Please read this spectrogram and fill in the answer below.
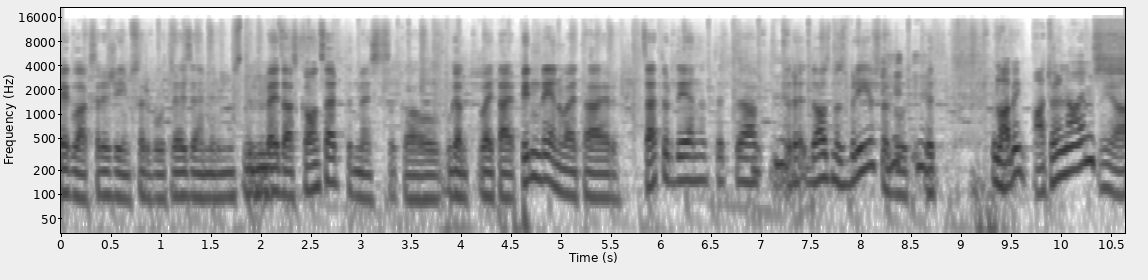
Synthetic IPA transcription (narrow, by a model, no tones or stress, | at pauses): iɛɡlˠɑːksɾɛʒiːmsʋaɾbuːt̪ɾɛjzɛːmiɾmumst̪ad̪bɛjd̪zaːskɔnt̪sɛɾt̪t̪ad̪meːssakoːɡanvajt̪aːiɾpiɾmd̪iɛnvajt̪aːiɾsæt̪uɾd̪iɛnt̪ad̪t̪aːɾɛ̰d̪ad̪zmazbɾiːwsʋaɾbuːt̪bɛt̪ | lˠabiat̪ʋalʲˠinaːjumsja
